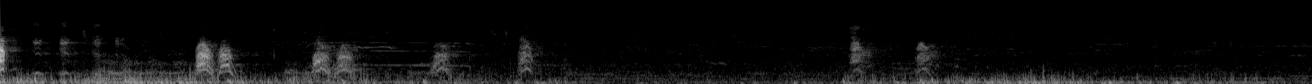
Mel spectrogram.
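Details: Puppies playing on a lawn give short, sharp barks and yips, spaced irregularly with gaps between bursts, over a low rumble of outdoor background noise.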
